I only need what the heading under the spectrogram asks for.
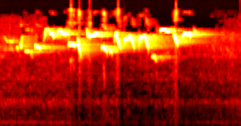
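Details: A winter wren pours out an intricate, high, twittering song of rapid trills and sharp whistled notes, about two and a half seconds long, ending abruptly into quiet.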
